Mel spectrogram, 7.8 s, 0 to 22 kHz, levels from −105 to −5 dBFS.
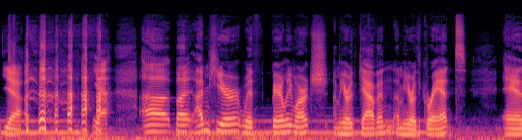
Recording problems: low rumble; faint; throughout; 20 dB below the speech
abrupt cut into speech; at the end

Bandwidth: 15 kHz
